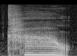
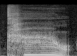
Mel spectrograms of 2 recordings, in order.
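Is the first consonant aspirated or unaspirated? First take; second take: Aspirated; Aspirated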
